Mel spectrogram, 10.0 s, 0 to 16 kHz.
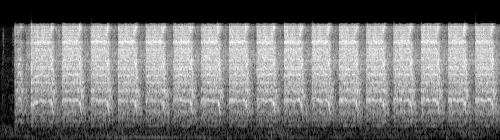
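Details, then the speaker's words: Cheap Yamaha TMAX, spark plug out, checking spark grounded to radiator: steady starter churn about two compression pulls a second for ten seconds, never catching; only 2 or 3 spark flicks seen, spark far too weak. "So that was interesting guys. I saw maybe 2 or 3 flicks of a spark in 10 seconds. Almost definitely not enough."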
